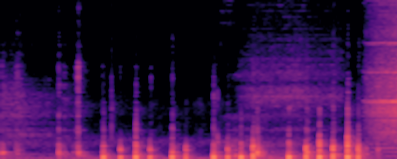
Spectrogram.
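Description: A ratchet clicks in quick bursts.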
